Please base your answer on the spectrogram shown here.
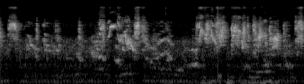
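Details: Budgerigars chattering with rapid, scratchy high chirps in two dense bursts separated by a brief quieter moment.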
